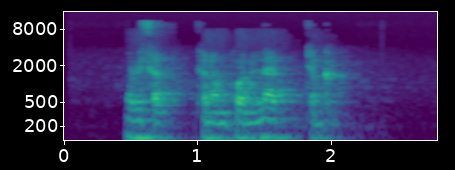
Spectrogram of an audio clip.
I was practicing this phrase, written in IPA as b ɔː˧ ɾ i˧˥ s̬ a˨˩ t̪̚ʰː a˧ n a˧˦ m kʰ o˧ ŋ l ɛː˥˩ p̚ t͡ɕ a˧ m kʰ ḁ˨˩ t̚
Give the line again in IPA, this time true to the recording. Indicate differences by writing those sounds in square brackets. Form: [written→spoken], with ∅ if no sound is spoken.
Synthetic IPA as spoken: b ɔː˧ ɾ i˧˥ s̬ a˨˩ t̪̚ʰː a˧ n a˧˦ m [kʰ→pʰ] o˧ [ŋ→n] l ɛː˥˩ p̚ t͡ɕ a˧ m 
